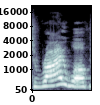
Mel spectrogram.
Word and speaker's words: Ri Wolf: If you're listening now, it's Rye Wolf, and it's spelled R-I Wolf, W-O-L-F.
